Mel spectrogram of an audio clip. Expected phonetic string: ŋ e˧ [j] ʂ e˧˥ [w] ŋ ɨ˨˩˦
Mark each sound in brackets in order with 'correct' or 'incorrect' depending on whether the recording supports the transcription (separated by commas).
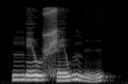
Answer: incorrect, correct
